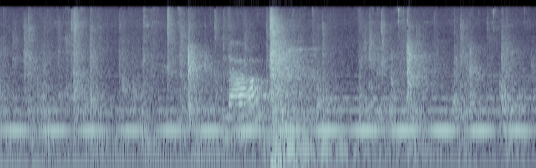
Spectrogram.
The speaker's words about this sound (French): Là, on descend l'escalier, là, qui va mener au sous-sol.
